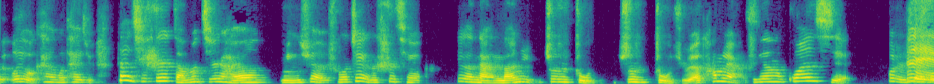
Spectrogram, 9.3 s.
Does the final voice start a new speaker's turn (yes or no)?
yes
